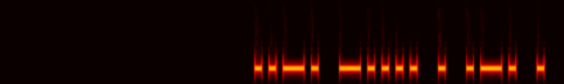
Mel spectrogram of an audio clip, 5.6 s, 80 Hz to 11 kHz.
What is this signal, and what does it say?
Morse code, heard as a keyed tone, about 17 wpm, 700 Hz. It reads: F6ERE
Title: DXCC-100 Call Signs - 5 Characters - Repeated 3x - 17wpm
